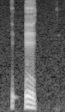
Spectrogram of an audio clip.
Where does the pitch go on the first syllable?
low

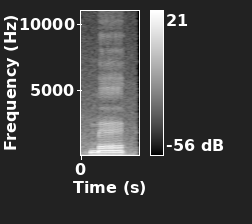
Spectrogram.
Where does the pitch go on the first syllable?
low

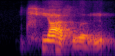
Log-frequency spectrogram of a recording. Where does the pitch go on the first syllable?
falling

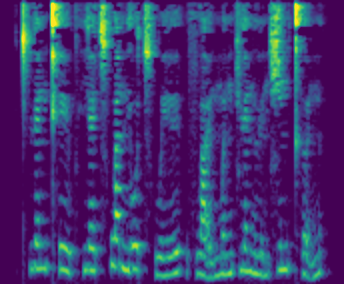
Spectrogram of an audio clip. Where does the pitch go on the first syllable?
high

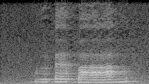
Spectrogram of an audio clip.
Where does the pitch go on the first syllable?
rising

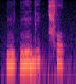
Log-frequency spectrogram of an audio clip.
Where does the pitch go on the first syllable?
low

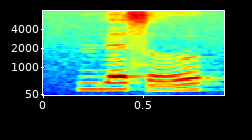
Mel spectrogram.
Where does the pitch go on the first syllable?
high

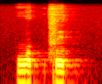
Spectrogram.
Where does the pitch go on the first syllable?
rising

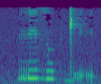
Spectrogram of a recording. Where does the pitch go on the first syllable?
high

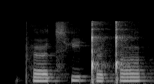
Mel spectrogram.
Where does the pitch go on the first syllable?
high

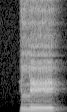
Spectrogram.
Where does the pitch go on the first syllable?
low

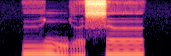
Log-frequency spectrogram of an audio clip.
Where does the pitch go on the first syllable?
high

